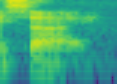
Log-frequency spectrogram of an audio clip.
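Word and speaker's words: Sei: name sweetie call me Sai all right Sai I'm Dorothy say Sai oh dear yes yes say say yes yes oh my God is her okay so it's pronounced say apparently because she's still saying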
